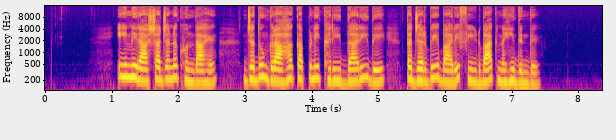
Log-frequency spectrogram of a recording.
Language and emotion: Punjabi, sad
